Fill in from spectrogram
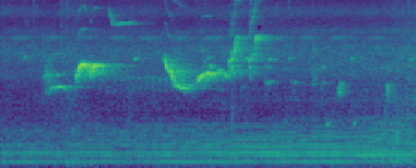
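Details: Yellow-vented bulbul kept in an aviary: two bright, liquid whistled phrases with swooping glides, then a few faint notes over a low steady hum.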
